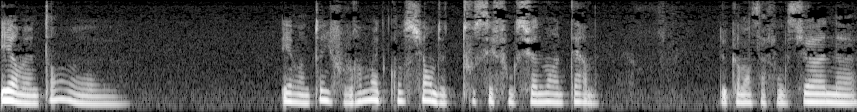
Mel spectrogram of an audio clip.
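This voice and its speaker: Fairly low in pitch, a woman speaks in a calm, dark, mellow tone that is somewhat breathy. Her intonation is fairly even, with long, frequent pauses. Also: fairly slow pace. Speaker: personal development coach. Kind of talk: reflective monologue. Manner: slow and calm; hesitant, many filler sounds.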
